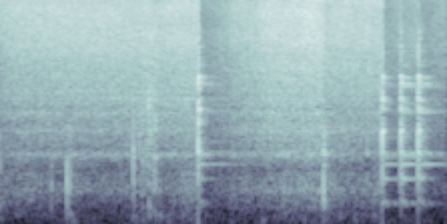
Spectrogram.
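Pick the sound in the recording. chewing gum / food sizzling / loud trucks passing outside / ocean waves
food sizzling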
